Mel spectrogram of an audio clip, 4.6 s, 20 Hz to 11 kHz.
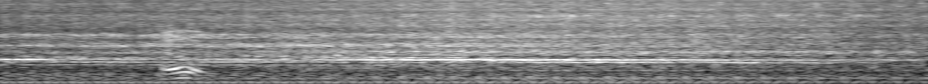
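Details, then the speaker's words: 2003 Chevrolet Silverado 3500 dually, 6.0L, 4L80E, 2WD, just started: steady high-pitched squeal over a rough uneven idle; owner suspects a pulley going out, also needs tune-up, possibly throttle body clean; belt or pulley squeal at idle. "sounds like a pul he's going out on it so it's really not too bad"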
